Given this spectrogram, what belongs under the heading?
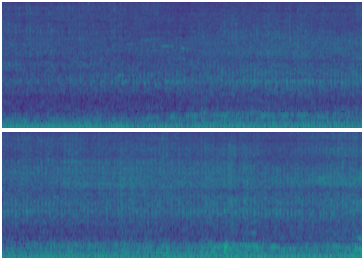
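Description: A tractor engine runs steadily at a low, throbbing idle on rural farmland, continuous and moderately near, with faint voices now and then.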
